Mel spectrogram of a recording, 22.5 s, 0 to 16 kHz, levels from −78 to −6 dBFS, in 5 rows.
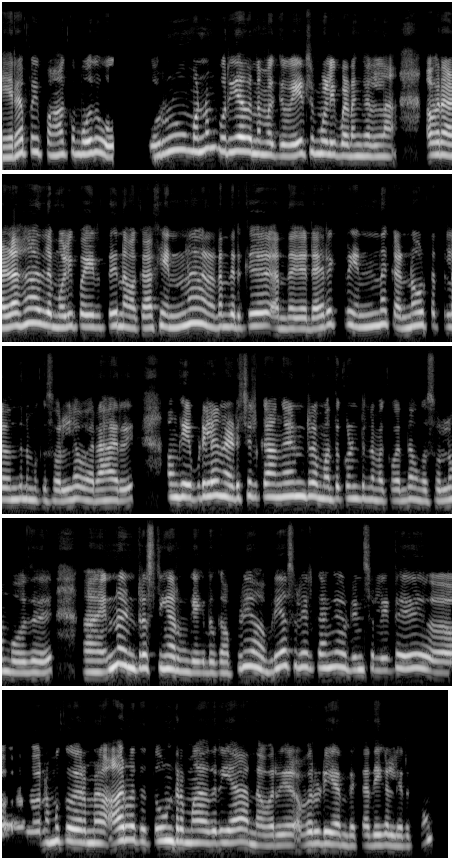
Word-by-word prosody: நேரா 200 +7 +2
போய் 280 -4 -4
பாக்கும்போது 255 +3 0
ஒ - - +3 0.4
ஒரு 250 +6 -1 0.2
மண்ணும் 320 +5 +1
புரியாது 300 0 +5
நமக்கு, 240 -3 -1
வேற்று 250 +5 +3
மொழி 255 -2 +4
படங்கள்லாம். 215 -1 -1 0.3
அவரு 240 +1 +4
அழகா 255 +5 +6
அதுல 275 -3 +3
மொழிபெயர்த்து 235 +1 0
நமக்காக 220 +2 -1
என்ன 235 +5 0 0.2
நடந்திருக்கு, 240 0 -2 0.2
அந்த 210 0 -4 0.2
டைரக்டரு 275 +5 -1
என்ன 260 +4 0
கண்ணோட்டத்துல 240 +1 -2
வந்து 230 +1 -2
நமக்கு 215 -2 -6
சொல்ல 205 +3 -2
வராரு. 210 +1 0 0.4
அவுங்க 270 0 +1
எப்படியெல்லாம் 280 +3 +2
நடிச்சிருக்காங்கன்ற 275 +2 +1
மொதக்கொண்டு 240 0 -4
நமக்கு 210 0 -7
வந்து 230 +3 -5
அவங்க 205 -3 -5
சொல்லும்போது, 210 -1 -3 0.5
அ - - 0 0.2
இன்னும் 330 +5 +4
இன்ட்ரெஸ்டிங்கா 280 -1 +2
இருக்கும் 225 -3 -3
கேக்குறதுக்கு. 205 0 -5
"அப்படியா? 315 - -1
அப்படியா 290 +9 0
சொல்லிருக்காங்க?" 300 0 -2
அப்டீன்னு 260 0 -4
சொல்லிட்டு 245 +2 -3 0.3
அ, - - -2 0.6
நமக்கு 270 +2 0 0.2
நம்ம 235 -1 +1
ஆர்வத்த 275 -3 +3
தூண்டுற 270 -1 +3
மாதிரியா, 240 +1 0
அந்த 205 - -4
அவரு 195 +1 -3 0.2
அவருடைய 230 +1 0
அந்த 190 -1 -6
கதைகள் 195 0 -2
இருக்கும். 185 - -11
245 Hz, 150 wpm, -23 LUFS, 220-275 Hz, 0.6 s, அழகா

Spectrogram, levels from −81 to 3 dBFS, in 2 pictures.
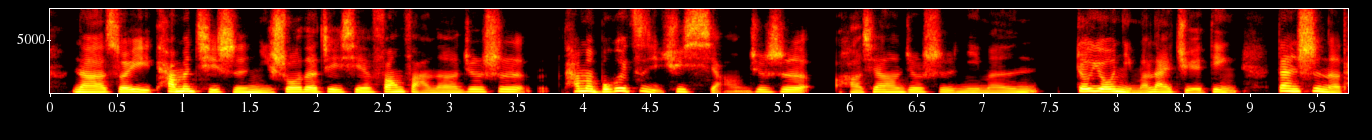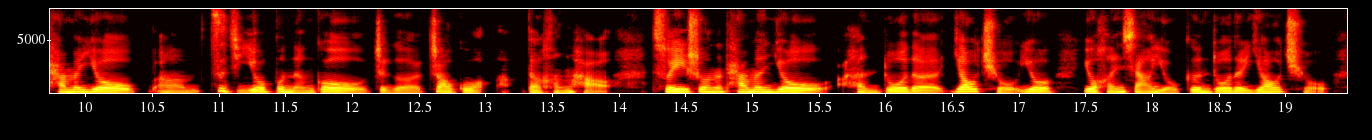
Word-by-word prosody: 那 190 -2 +3
所 185 +1 +3
以， 190 -4 +4
他 220 - +2
们 225 0 +7
其 205 -4 0
实 180 -2 +2
你 165 -4 0
说 190 +7 +3
的 190 -1 +5
这 190 +1 +1
些 180 0 +1
方 200 +3 +2
法 140 -8 -4
呢， 155 +3 -4
就 205 +4 -1
是， 200 0 -2
嗯， 240 - -23
他 235 - -2
们 240 -2 +6
不 205 +1 +4
会 260 +2 +6
自 235 - -4
己 175 - -4
去 215 - -3
想， 185 - -4
就 195 - -4
是 185 0 0 0.2
好 165 - -8
像 185 +1 -1
就 180 0 -2
是 175 -1 -5
你 155 -1 -6
们 150 +3 -6 0.3
都 230 -1 +8
由 230 -2 +8
你 210 -6 +5
们 155 +5 -4
来 175 -4 +1
决 155 -3 -3
定。 160 -1 -4 0.3
但 255 -2 +5
是 230 +2 +3
呢， 175 -6 0
他 185 +3 -5
们 185 0 -1
又 170 -7 +3 0.2
嗯， 145 -2 -10
自 245 - -3
己 145 -6 -10
又 190 +1 +2
不 190 +4 -2
能 150 -5 -4
够 165 -5 0
这 160 - -6
个 145 -2 -8
照 170 - -2
顾 165 +2 -4
好 - - -12 0.3
得 165 - -3
很 160 +1 -8
好， - - -6 0.3
所 195 - +1
以 200 0 +5
说 195 -1 0
呢， 185 - -2
他 190 +2 -3
们 190 -1 +1
又 175 -6 +2
很 155 -5 -8
多 175 +3 +1
的 155 -4 -2
要 210 +1 +3
求， 135 -10 -5
又 185 -4 +1 0.2
又 215 - +4
很 185 -2 -3
想 160 -4 -3
有 145 -3 -6
更 170 +2 -2
多 165 +2 0
的 175 -2 -1
要 180 +3 -1
求， 180 - -8
180 Hz, 260 characters per minute, -20 LUFS, 160-200 Hz, 0.3 s, 都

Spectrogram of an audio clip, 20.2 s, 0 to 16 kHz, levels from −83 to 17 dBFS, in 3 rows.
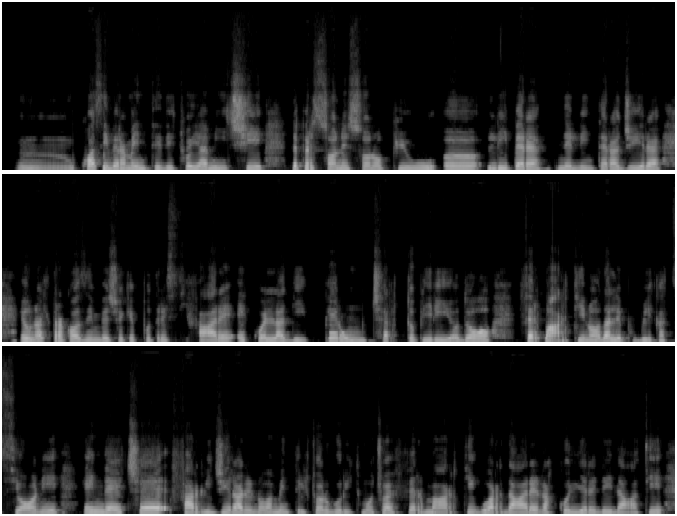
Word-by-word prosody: mhmm, 130 - -7
quasi 330 +5 +4
veramente 175 +3 +1
dei 165 +1 -3
tuoi 165 +1 0
amici, 215 0 -1 0.3
le 275 - +3
persone 200 - 0
sono 165 -2 -2
più, 180 +1 -2
uhm, 175 -2 +1
libere 160 - +2
nell'interagire. 155 -2 -1 0.3
E 205 - +2
un'altra 260 - +2
cosa 170 -4 +1
invece 165 +1 -3
che 180 +2 -6
potresti 195 -3 -9
fare 205 +3 +1
è 285 +1 -4
quella 165 +1 +3
di, 165 -2 -6
per 440 -2 +2
un 175 -6 -1
certo 385 - -5
periodo, 165 - +2 0.3
fermarti 315 - +3
no, 190 +4 +2
dalle 195 -8 +4
pubblicazioni, 175 - -2 0.2
e 325 - -1
invece 345 +1 +5
far 260 -6 +3
rigirare 195 -1 +1
nuovamente 210 -3 -3
il 190 - -7
tuo 185 - -2
algoritmo, 170 0 -4
cioè, 175 -2 0
fermarti, 230 - -3
guardare, 185 -4 +3
raccogliere 205 -4 -2
dei 165 0 -2
dati, 225 +10 -2
180 Hz, 135 wpm, -22 LUFS, 165-225 Hz, 0.3 s, invece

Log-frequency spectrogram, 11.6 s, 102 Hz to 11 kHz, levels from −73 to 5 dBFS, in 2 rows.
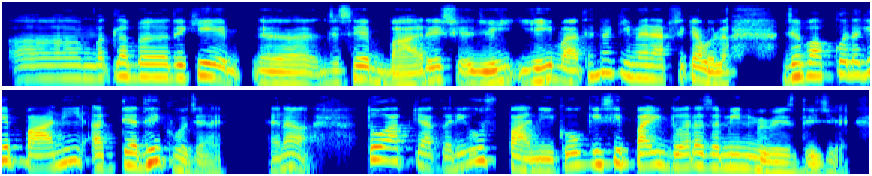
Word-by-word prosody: अ, - - -14 0.5
मतलब 175 +1 -1 0.2
देखिए 170 0 +3
अ, - - -4 0.6
जैसे 120 +7 +1 0.2
बारिश 110 +9 +2
यही 115 +1 +3 0.2
यही 140 +4 +4
बात 130 -2 +1
है 180 - -2
ना 220 - -1
कि 205 -3 -4
मैंने 165 -2 +3
आपसे 155 0 -2
क्या 155 - +3
बोला 115 -4 +2 0.4
जब 180 +3 +2
आपको 185 +2 0
लगे 195 +3 +2
पानी 155 +9 +3
अत्यधिक 170 +8 +1
हो - - -5
जाए, - - -8 0.3
है - - -4
ना? - - -1 0.4
तो 235 - +6
आप 220 -1 0
क्या 160 -2 -1
करिए 150 +3 -6
उस 225 0 -5
पानी 120 0 +2
को 165 +1 0
किसी 185 +2 0
पाइप 165 +2 +5
द्वारा 155 +2 +1
ज़मीन 155 -1 -1
में 120 - +1
भेज 100 -1 -1
दीजिए 95 -1 -6
160 Hz, 200 wpm, -23 LUFS, 140-180 Hz, 0.6 s, तो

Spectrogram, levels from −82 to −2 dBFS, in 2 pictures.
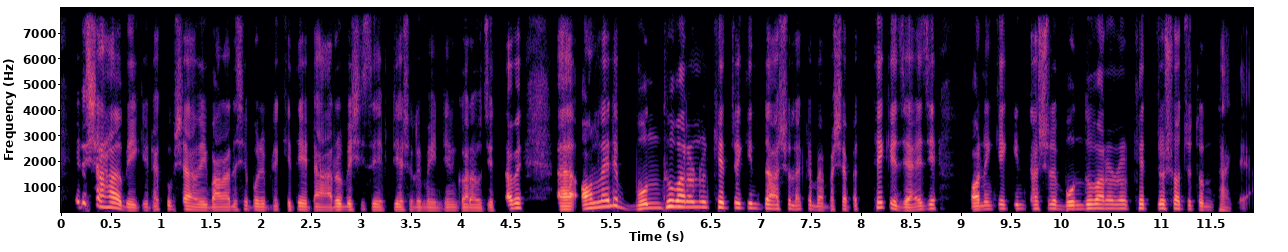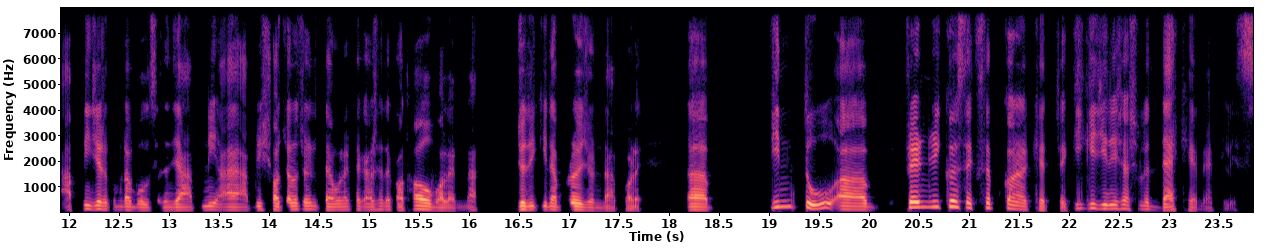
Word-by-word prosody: এটা 380 -4 0
স্বাভাবিক 180 - +3
এটা 120 - -7
খুব 135 - -7
স্বাভাবিক। 110 -5 +1
বাংলাদেশের 110 +4 -4
পরিপ্রেক্ষিতে 120 +1 -5
এটা 115 - -6
আরো 120 - +2
বেশি 115 +2 -3
সেফটি 110 0 -6
আসলে 110 0 -8
মেইনটেইন 100 +1 -6
করা 105 -1 -1
উচিত। 100 +1 -7
তবে 170 +4 +4 0.4
আ - - +7 0.3
অনলাইন 220 +6 +4
এ - - -7 0.2
বন্ধু 180 +7 +3
বানানোর 210 -2 +4
ক্ষেত্রে 190 -2 +3
কিন্তু 170 -3 -4
আসলে - - -5
একটা - - -8
ব্যাপার-স্যাপার - - -5 0.2
থেকে 195 -4 +2
যায় 110 +4 +1
যে 155 - +1 0.4
অনেকে 140 +4 0
কিন্তু 150 -1 -7
আসলে 155 +1 -2
বন্ধু 145 +2 +2
বানানোর 160 -1 0
ক্ষেত্রেও 165 0 0
সচেতন 145 -6 -2
থাকে। 100 -5 -11 0.2
আপনি - - -11
যেরকমটা 115 -4 +1
বলছিলেন 105 0 -4
যে - - +4
আপনি 120 +3 -6 0.2
আ - - +1 0.2
আপনি 120 - -7
সচরাচর 125 +3 +1 0.2
তেমন 115 0 0
একটা 120 +2 -8
কারো 110 0 -4
সাথে 120 0 -6
কথাও 130 +3 +5
বলেন - - -3
না। - - -6 0.5
যদি 125 -1 +6
কিনা 125 -1 0
প্রয়োজন 110 -6 +3
না - - -5
পড়ে। - - -4 0.5
আ - - +7 0.8
কিন্তু 220 -2 +4 0.3
আ - - +6 0.6
ফ্রেন্ড 205 +1 +9
রিকোয়েস্ট 220 -1 +5
অ্যাকসেপ্ট 180 0 0
করার 135 -6 +2
ক্ষেত্রে 115 - -5
কি, 155 - -7
কি 170 - +1
জিনিস 150 -1 +2
আসলে 135 0 -7 0.2
দেখেন 110 +1 -2
at - - -38
least? - - -22
130 Hz, 180 wpm, -25 LUFS, 115-165 Hz, 0.8 s, ফ্রেন্ড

